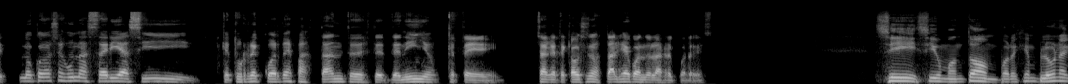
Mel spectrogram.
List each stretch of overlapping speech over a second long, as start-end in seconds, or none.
none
